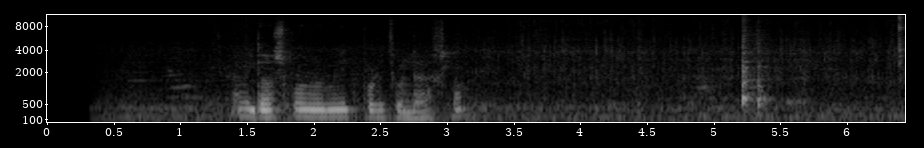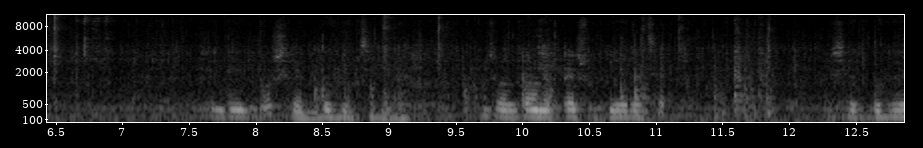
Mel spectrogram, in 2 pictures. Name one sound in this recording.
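Food sizzles in a pan.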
